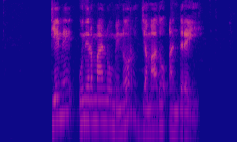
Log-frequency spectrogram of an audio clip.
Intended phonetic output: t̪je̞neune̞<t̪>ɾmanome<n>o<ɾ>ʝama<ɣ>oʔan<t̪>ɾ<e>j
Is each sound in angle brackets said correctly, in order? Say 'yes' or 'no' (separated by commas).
no, yes, yes, no, no, yes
